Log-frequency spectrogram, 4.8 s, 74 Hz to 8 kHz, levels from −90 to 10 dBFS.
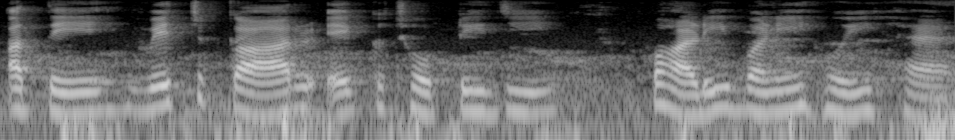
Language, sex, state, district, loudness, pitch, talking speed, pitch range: Punjabi, female, Punjab, Pathankot, -18 LUFS, 190 Hz, 115 wpm, 185-205 Hz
